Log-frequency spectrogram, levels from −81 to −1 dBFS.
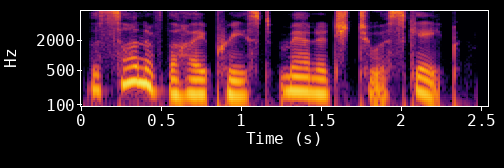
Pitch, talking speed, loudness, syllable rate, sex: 185 Hz, 210 wpm, -17 LUFS, 5.9 syllables/s, female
